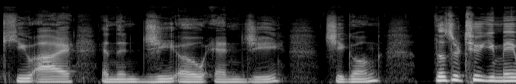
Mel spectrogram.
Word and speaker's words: qigong: at are tai chi and qigong so qigong is spelled q-i and then g-o-n-g qigong those are two you may want to explore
